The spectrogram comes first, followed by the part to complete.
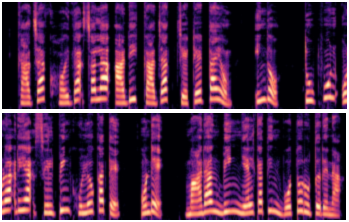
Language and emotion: Santali, fearful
